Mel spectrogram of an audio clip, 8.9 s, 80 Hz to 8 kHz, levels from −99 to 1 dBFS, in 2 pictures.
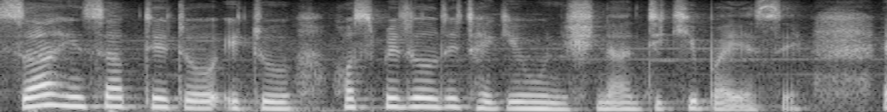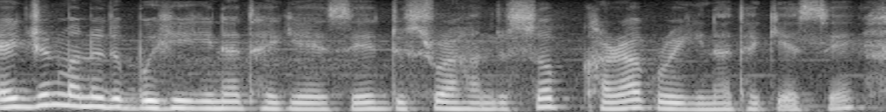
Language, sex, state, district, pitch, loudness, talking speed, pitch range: Nagamese, female, Nagaland, Dimapur, 180 Hz, -16 LUFS, 190 wpm, 165-220 Hz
